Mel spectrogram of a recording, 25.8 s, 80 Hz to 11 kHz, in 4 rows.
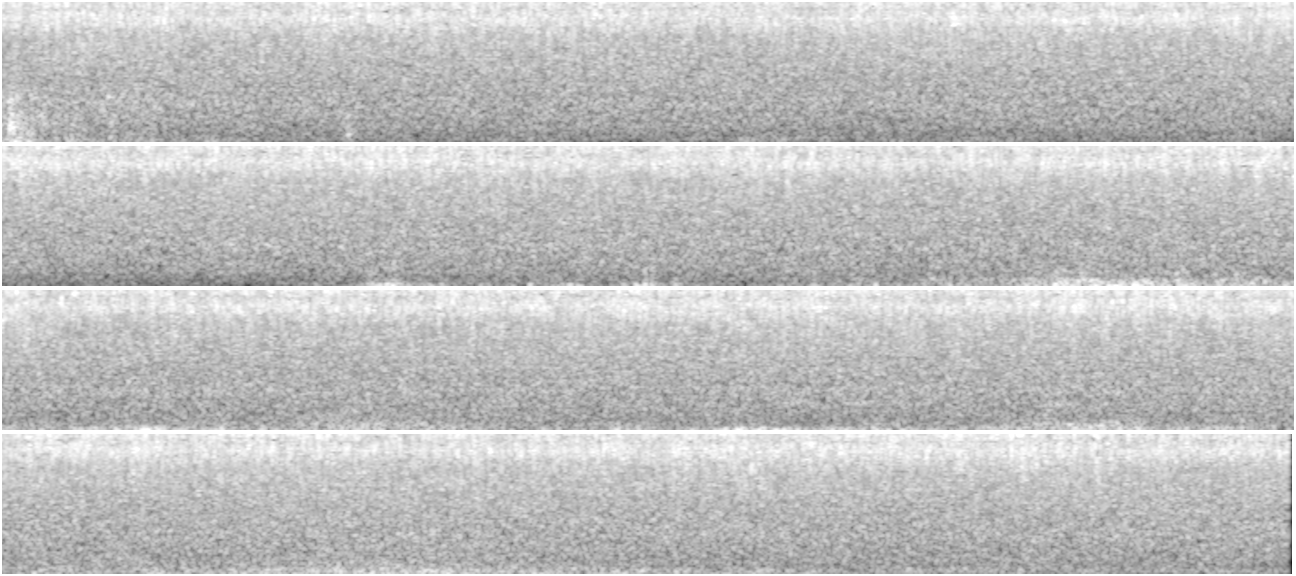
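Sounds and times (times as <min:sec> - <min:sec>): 
low rumbling: 0:00.0 - 0:01.9
dense rain hissing outside a window: 0:00.0 - 0:25.8.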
